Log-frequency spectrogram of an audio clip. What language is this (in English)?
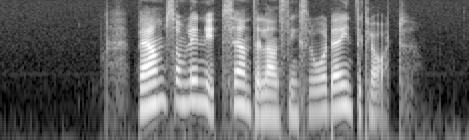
Swedish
